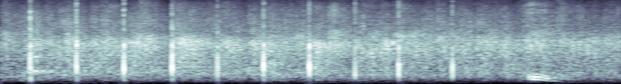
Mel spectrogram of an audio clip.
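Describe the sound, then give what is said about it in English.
An audience gives a morning round of applause, steady, a dense wash of clapping with a few sharper claps standing out in a regular rhythm. No one speaks. “Um, these folks do deserve another round of applause this morning.”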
